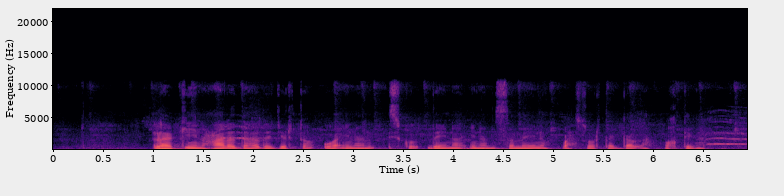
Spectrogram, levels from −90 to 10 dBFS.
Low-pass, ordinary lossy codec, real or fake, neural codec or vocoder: 10.8 kHz; none; real; none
